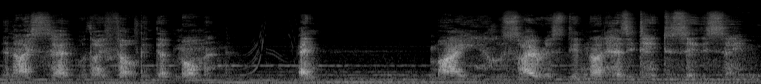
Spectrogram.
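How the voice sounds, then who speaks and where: A man's voice: deep voice, a little slow, recorded from a distance, over music. An actor playing a solemn male warrior in a video game. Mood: tender.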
